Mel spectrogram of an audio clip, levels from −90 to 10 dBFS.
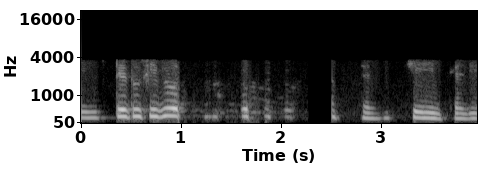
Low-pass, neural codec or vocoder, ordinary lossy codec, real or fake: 3.6 kHz; none; none; real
